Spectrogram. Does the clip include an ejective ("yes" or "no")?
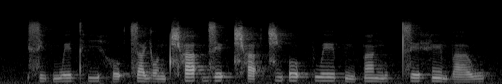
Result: no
